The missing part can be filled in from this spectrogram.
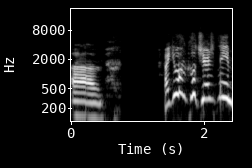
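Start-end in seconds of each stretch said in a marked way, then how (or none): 1.5-2.4 very high, top-of-the-lungs, full-volume yell. As a tiny pixie calling out to a player's character, shouting at the top of voice. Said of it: "shout at you at the top of their voice".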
